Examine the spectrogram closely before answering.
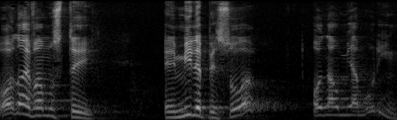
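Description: A man speaks with a northeastern Brazilian accent. His tone is animated. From Ceará, Brazil. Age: 40s. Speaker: local reporter and politician; guest, political commentator. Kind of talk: interview. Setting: studio. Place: studio. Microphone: studio mic.

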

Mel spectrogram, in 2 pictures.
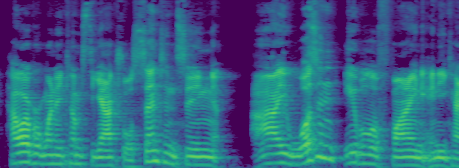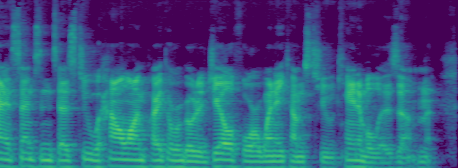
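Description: With hardly any pauses, a man talks at a fairly quick pace against a quiet background. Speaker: fan video creator. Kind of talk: commentary. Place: home room. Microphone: phone near.

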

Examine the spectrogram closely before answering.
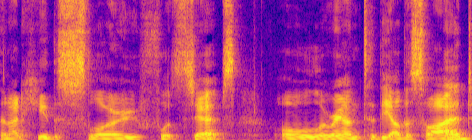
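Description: A man with an Australian accent speaks at a very slow pace, his pitch fairly low and his intonation monotone and flat. His tone is bright and sharp. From rural Australia. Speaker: storyteller. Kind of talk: personal storytelling. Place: home room. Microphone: phone near.

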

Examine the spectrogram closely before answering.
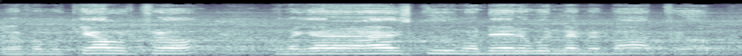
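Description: Background noise is noticeable in this clip. The man's voice is pitched high. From Louisiana. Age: 70s. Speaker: truck driver. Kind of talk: interview answer. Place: hall. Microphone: handheld.

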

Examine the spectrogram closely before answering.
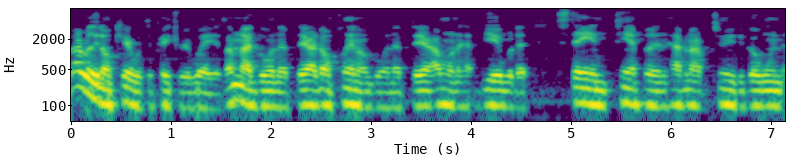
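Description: Very fast, somewhat breathy male speech at a fairly low pitch. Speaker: remote interview guest. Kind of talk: interview answer. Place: kitchen. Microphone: video call.

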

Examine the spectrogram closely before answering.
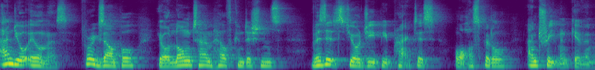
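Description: At a fairly slow pace, a man talks with ordinary pitch variation. The background stays quiet. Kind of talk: scripted explainer. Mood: calm, reassuring. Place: studio.

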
